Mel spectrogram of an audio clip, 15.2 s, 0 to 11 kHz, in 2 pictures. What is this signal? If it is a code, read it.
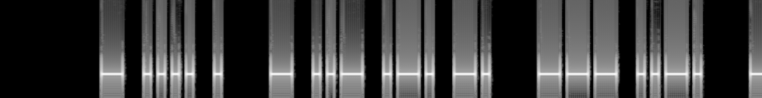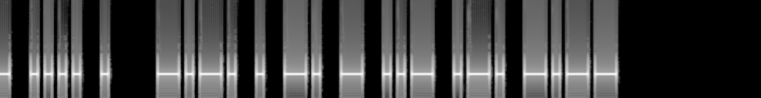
Morse code, heard as a keyed tone, about 17 wpm, 700 Hz. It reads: THE TURN OF THE CENTURY
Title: Sets of 5 Words 17wpm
